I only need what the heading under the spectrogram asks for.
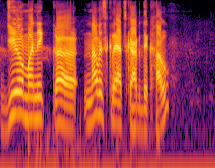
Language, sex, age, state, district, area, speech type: Maithili, male, 60+, Bihar, Sitamarhi, rural, read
